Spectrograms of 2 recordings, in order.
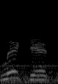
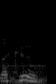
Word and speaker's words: Likud: And by the way, I keep asking Google, how do you say this? And it keeps saying Likud. I'm like, you I thought it was like Lacoon.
